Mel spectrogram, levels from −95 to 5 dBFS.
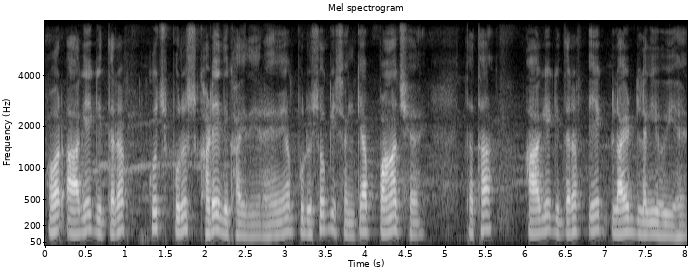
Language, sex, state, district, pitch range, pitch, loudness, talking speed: Hindi, male, Uttar Pradesh, Jalaun, 120-155 Hz, 135 Hz, -20 LUFS, 185 wpm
